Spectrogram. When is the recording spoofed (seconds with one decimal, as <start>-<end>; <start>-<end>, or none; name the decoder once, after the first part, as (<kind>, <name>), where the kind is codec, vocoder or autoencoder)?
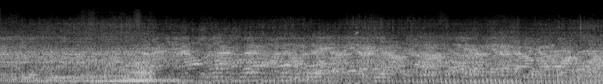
4.3-5.3 (autoencoder, DAC-VAE)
